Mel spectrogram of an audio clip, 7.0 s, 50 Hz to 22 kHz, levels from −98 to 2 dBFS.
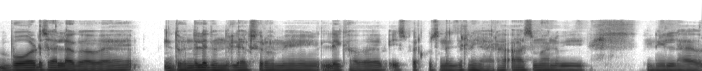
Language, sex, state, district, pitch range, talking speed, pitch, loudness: Hindi, male, Uttar Pradesh, Budaun, 90-95 Hz, 205 wpm, 95 Hz, -20 LUFS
